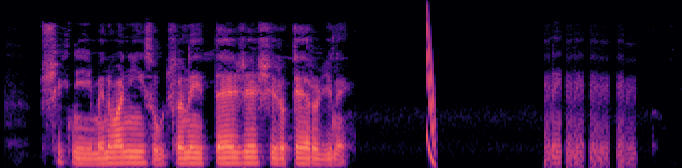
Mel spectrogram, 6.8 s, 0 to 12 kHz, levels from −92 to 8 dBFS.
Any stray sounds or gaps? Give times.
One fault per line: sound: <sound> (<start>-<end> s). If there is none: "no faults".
sound: chirp (4.3-4.4 s)
sound: laugh (5.4-6.4 s)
